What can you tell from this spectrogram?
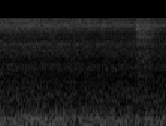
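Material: Nothing is struck.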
